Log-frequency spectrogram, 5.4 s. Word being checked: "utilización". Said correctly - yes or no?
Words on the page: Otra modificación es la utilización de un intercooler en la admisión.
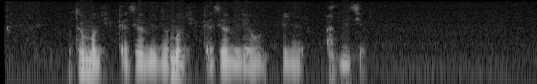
no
